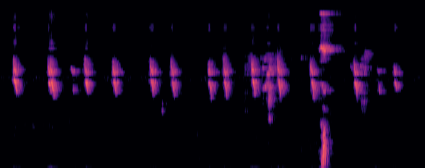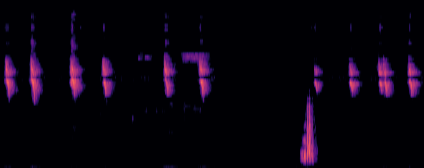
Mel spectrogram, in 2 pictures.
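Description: A Brazilian tanager sings a steady run of short, bright, chirpy notes, about two or three per second. Two sharp knocks break in partway through.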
